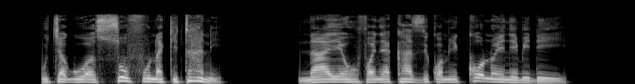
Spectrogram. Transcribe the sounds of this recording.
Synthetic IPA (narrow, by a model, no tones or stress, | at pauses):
hut͡ʃaɠuasufunakitanḭ | najɛhufaɲakazikwamikɔnɔjɛɲɛɓiɗiː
